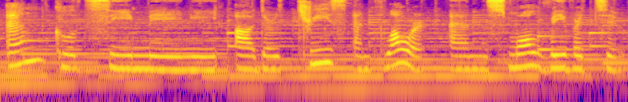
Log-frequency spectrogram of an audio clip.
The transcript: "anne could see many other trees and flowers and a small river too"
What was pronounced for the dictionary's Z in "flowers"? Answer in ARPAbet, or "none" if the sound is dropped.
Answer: none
